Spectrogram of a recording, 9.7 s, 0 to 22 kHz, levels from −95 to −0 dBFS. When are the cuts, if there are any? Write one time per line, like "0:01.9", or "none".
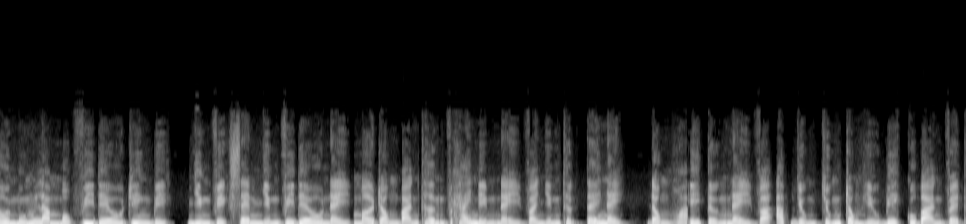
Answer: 0:01.8
0:03.5
0:04.5
0:06.9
